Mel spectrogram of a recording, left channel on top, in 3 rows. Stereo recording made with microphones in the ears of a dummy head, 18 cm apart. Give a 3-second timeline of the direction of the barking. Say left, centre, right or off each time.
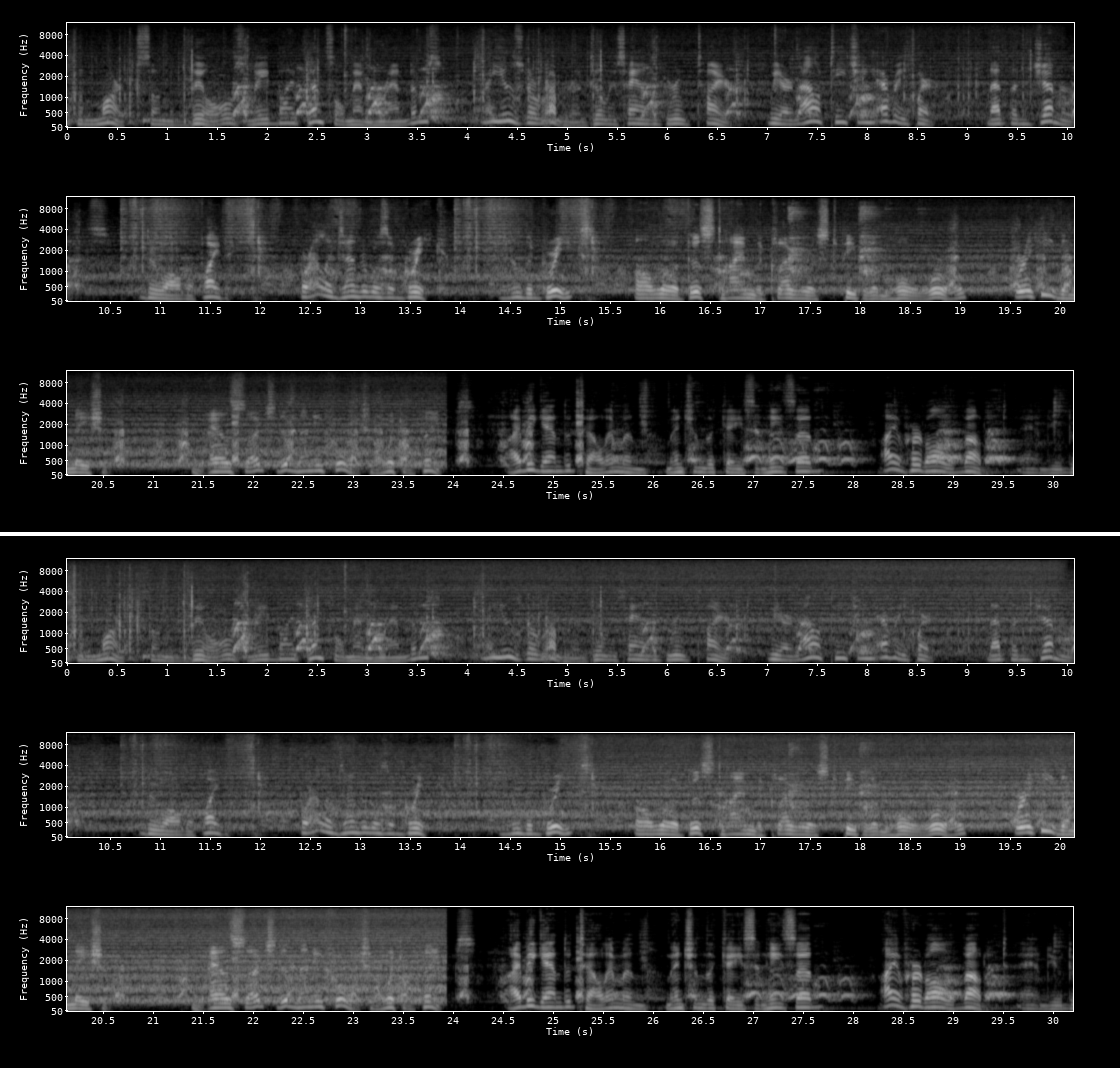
right, centre, left, left, left, left, left, left, left, left.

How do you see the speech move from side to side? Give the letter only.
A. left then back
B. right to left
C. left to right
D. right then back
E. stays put
C.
